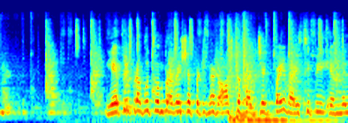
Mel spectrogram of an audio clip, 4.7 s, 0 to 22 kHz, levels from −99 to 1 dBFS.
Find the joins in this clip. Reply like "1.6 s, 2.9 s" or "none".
1.4 s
